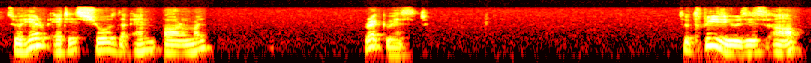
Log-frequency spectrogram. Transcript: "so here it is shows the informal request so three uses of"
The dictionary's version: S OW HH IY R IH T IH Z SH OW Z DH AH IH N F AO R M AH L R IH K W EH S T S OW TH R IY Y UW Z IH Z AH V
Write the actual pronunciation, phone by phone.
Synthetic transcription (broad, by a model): S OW HH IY R IH T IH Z SH OW Z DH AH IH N P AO R M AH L R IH K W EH S T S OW T R IY Y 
